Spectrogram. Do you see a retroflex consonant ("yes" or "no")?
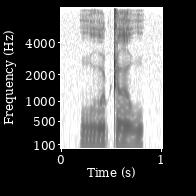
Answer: yes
